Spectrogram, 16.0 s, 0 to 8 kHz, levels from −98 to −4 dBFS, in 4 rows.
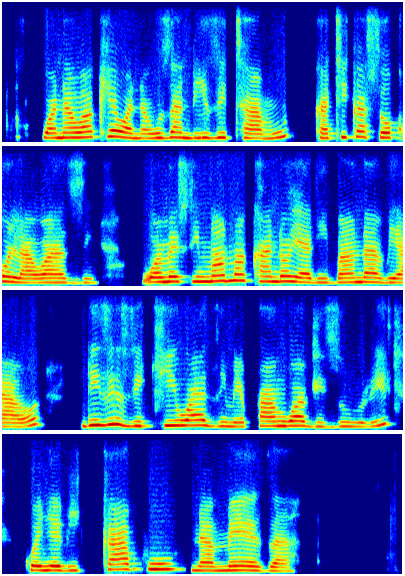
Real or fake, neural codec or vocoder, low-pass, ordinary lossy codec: fake; codec, 16 kHz, 4 kbps, X-Codec, HuBERT features, trained on LibriSpeech; 7.2 kHz; Opus, 16 kbps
